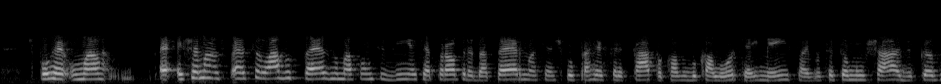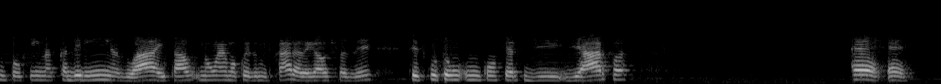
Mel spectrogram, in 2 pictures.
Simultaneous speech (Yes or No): No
